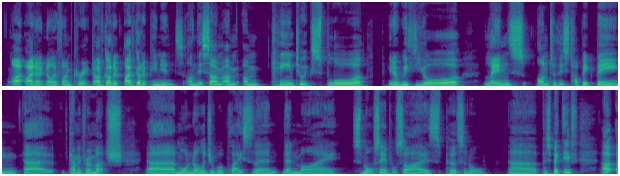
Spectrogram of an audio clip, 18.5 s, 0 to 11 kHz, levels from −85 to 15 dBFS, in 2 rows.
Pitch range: 115-145 Hz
